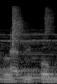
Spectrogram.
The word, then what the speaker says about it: Nozipho: On Instagram, my name is Nozipho, which is Nozipho, silent H for pronunciation. – Yep. – Nozipho. – Yep. – McLean, McLean. And that's my Instagram handle. – At Nozipho McLean.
